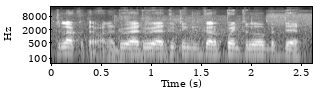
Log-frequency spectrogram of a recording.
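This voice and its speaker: A man chatting casually on a livestream, reacting and ranting in an animated, blunt, sweary way. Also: mid-range voice, very fast, creaky, slight background noise. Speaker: live streamer.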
